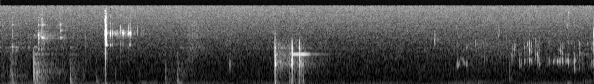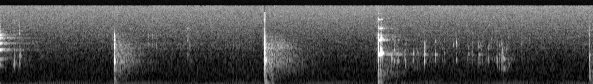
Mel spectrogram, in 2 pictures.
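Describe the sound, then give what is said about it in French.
A bottle and glasses are set down on a table. Several sharp glassy clinks and knocks sound at irregular intervals, with faint shuffling between them. It is quiet overall, with no talk. “Elle leur apporte la bouteille et les verres et les dépose sur la table”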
